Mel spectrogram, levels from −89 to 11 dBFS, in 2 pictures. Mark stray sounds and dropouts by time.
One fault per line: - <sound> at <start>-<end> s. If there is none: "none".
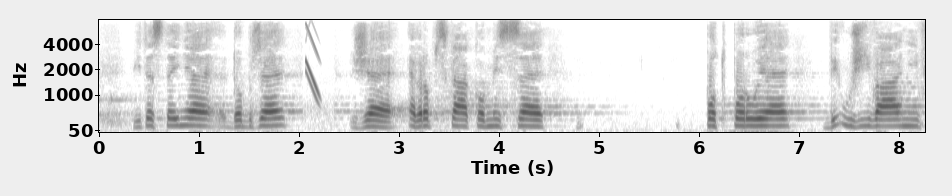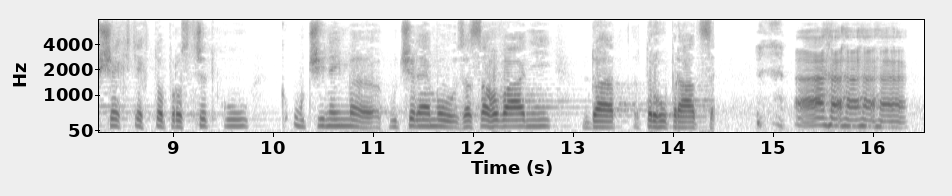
- chirp at 2.1-2.2 s
- laugh at 14.8-16.4 s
